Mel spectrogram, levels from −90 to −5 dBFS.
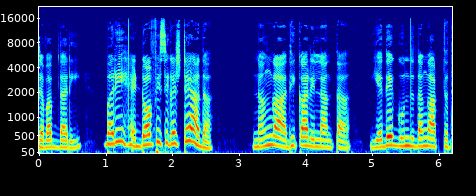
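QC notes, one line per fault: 1.34 s, bit error spike, just after "ಜವಾಬ್ದಾರಿ ಬರೀ". Two adjacent samples jump by a flipped bit to about -11 dBFS, giving one sharp broadband tick.
5.56 s, bit error spike. A single sample leaps to about -11 dBFS and snaps back. It is heard as an isolated click unrelated to the speech.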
